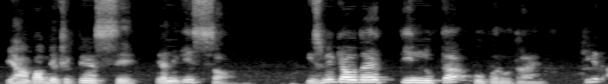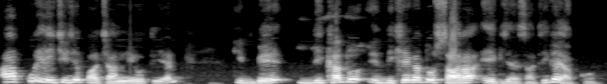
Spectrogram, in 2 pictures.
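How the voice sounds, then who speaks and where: A man teaching beginners the Urdu alphabet, patiently explaining each letter and often checking with a quick "okay". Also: sits high, husky, lo-fi sound. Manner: slows down to spell out letters.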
